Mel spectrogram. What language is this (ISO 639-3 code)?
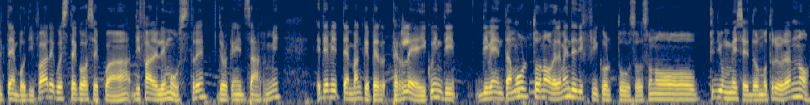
ita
